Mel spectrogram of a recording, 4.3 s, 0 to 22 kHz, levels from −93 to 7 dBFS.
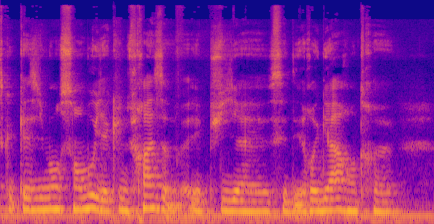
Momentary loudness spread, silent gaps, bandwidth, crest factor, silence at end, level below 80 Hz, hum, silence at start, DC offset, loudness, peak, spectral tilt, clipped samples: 5 LU; none; over 20 kHz; 14 dB; 0 s; -36 dBFS; none; 0 s; under 0.1%; -17 LUFS; -2 dBFS; -5.5 dB/octave; under 0.1%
